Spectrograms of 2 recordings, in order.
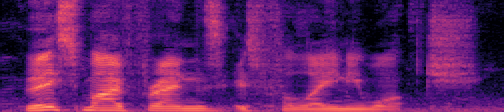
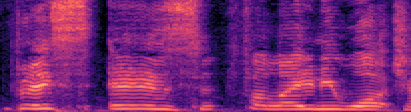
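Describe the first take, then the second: First: Dramatic segment announcement. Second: Slow, stretched-out grand announcement; segment title announcement. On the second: Host re-announcing the segment after the clip, slow and grand. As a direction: sell the title like a jingle. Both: Acted.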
